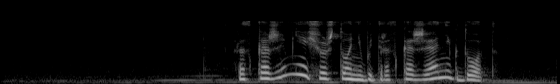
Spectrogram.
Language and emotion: Russian, positive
